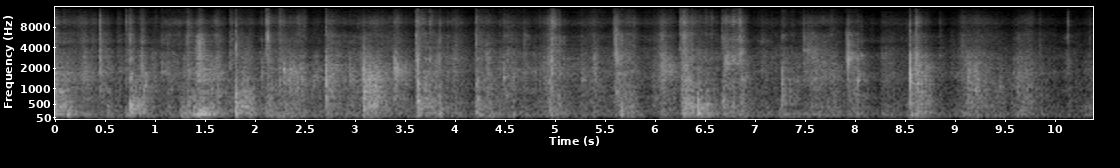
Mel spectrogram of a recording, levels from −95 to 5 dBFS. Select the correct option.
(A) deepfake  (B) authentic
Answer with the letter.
A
